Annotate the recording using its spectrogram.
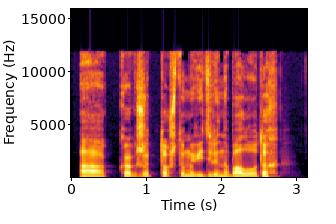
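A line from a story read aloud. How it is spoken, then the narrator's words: Bewildered question. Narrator (Russian): спросил я растерянно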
